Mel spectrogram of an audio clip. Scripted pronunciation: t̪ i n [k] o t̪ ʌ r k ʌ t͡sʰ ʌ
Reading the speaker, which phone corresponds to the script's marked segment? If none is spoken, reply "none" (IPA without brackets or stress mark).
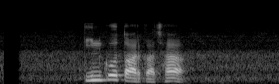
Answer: k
